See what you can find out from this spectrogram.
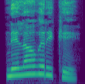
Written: ನಲವರಕೆ

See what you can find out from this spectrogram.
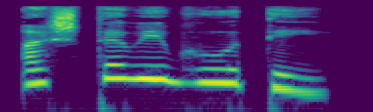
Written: ಅಷ್ಟವಿಭೂತಿ

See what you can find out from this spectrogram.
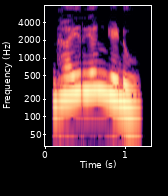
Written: ಧೈರ್ಯಂಗೆಡು

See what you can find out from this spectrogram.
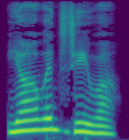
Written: ಯಾವಜ್ಜೀವ

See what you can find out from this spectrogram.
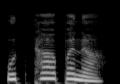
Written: ಉತ್ಥಾಪನೆ

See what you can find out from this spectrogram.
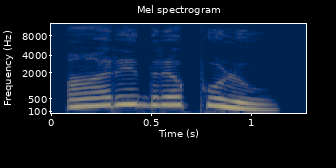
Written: ಆರಿದ್ರಪುಳು

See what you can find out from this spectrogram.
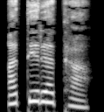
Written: ಅಧರಿತ

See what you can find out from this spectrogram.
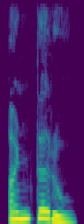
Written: ಆಂಡಾರಿ

